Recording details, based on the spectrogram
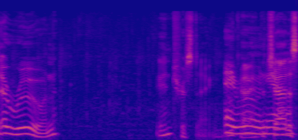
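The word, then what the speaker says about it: Arawn: but oh yeah I see is it pronounced Arun interesting Chad is saying it's pronounced erun yeah if you look at the phonetics media all right Arun so arun's Lodge all right thank you for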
